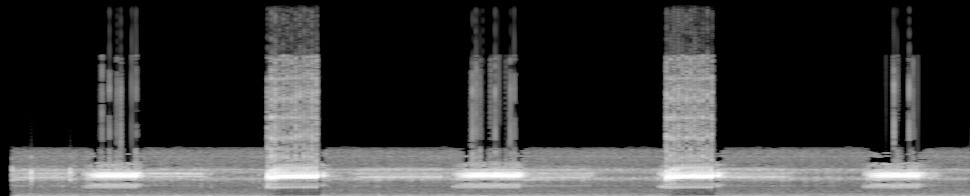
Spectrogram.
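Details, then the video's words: Gray tree frog sitting on the rail of a swimming pool, giving loud trilled croaks, short pulsed bursts alternating with softer ringing notes, each roughly half a second long, about every two seconds, with steady faint background hiss. "Tree Frog"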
